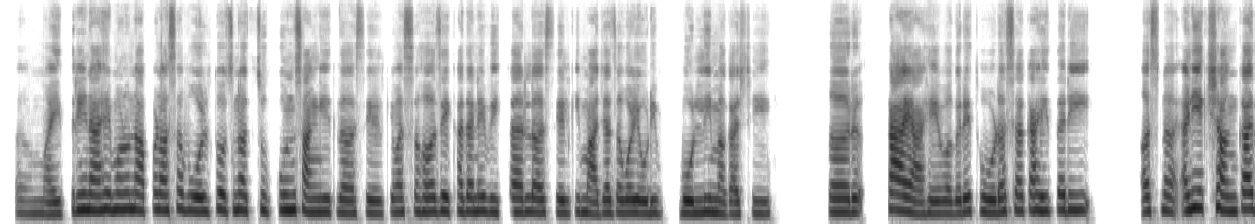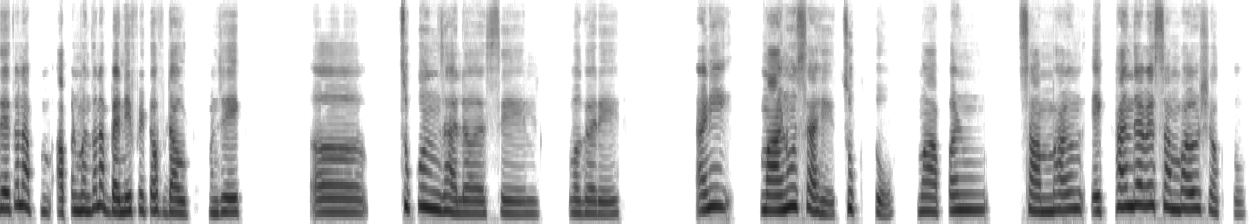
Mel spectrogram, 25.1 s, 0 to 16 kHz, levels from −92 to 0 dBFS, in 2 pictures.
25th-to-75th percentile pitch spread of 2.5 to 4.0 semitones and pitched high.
Yes: average, 3.4 semitones; high, 230 Hz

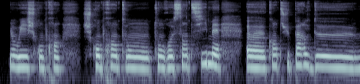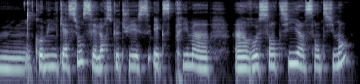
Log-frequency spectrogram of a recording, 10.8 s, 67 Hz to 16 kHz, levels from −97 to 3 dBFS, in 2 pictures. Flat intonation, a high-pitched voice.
Yes: narrow, 2.1 semitones; high, 210 Hz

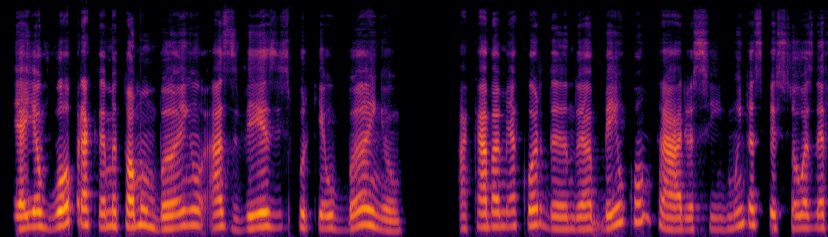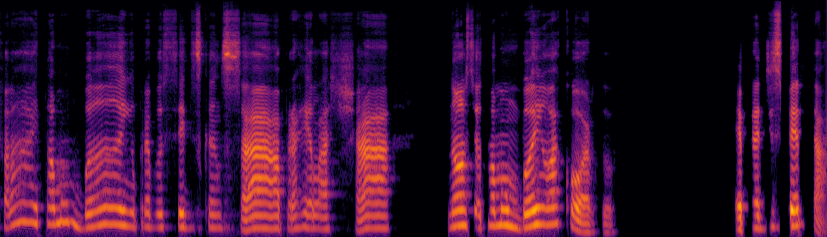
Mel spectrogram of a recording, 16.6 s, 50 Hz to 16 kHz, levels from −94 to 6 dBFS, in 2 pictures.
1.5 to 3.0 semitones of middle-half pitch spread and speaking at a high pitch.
No: average, 3.8 semitones; high, 205 Hz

